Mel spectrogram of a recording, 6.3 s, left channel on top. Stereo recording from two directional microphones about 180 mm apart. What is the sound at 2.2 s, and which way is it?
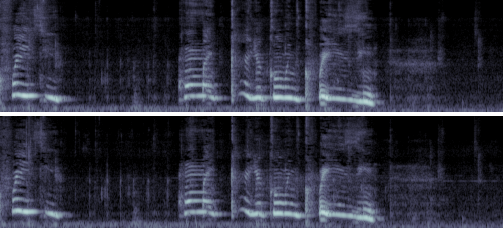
A child's voice, 25° left (ahead or behind).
